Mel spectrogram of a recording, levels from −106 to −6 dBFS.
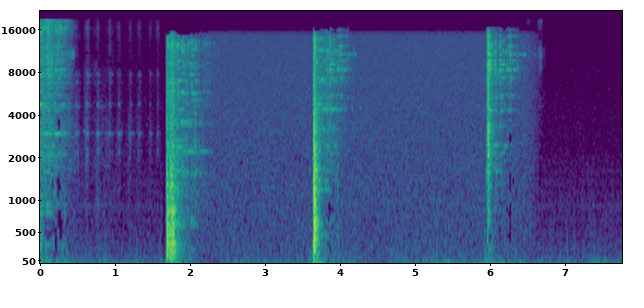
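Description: At 1.65 s the receiver loses digital and blends to analogue FM. Faint hiss appears and the level drops about 1 dB. Digital returns at 6.68 s.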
